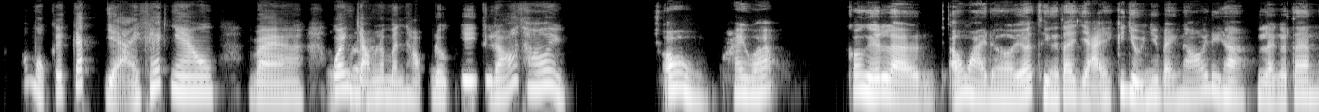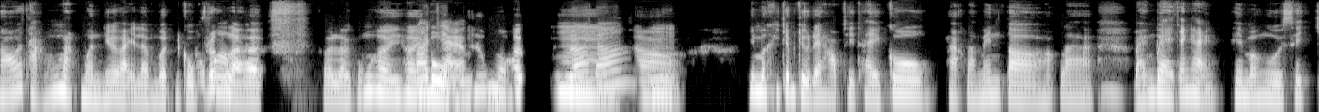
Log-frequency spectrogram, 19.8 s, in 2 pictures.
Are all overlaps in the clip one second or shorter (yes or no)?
no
